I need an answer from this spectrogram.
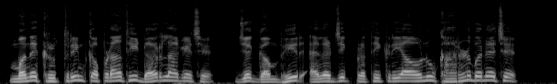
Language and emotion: Gujarati, fearful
